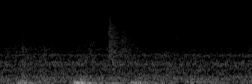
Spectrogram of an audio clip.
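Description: Bare feet pad softly across a hard floor.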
